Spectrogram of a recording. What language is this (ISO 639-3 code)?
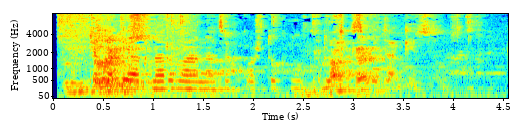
hye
